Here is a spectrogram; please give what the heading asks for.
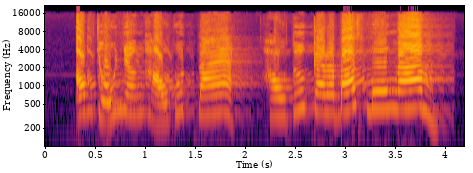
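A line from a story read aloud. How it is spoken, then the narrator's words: Peasants cheering loudly. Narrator (Vietnamese): những người nông dân, lớn tiếng hô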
